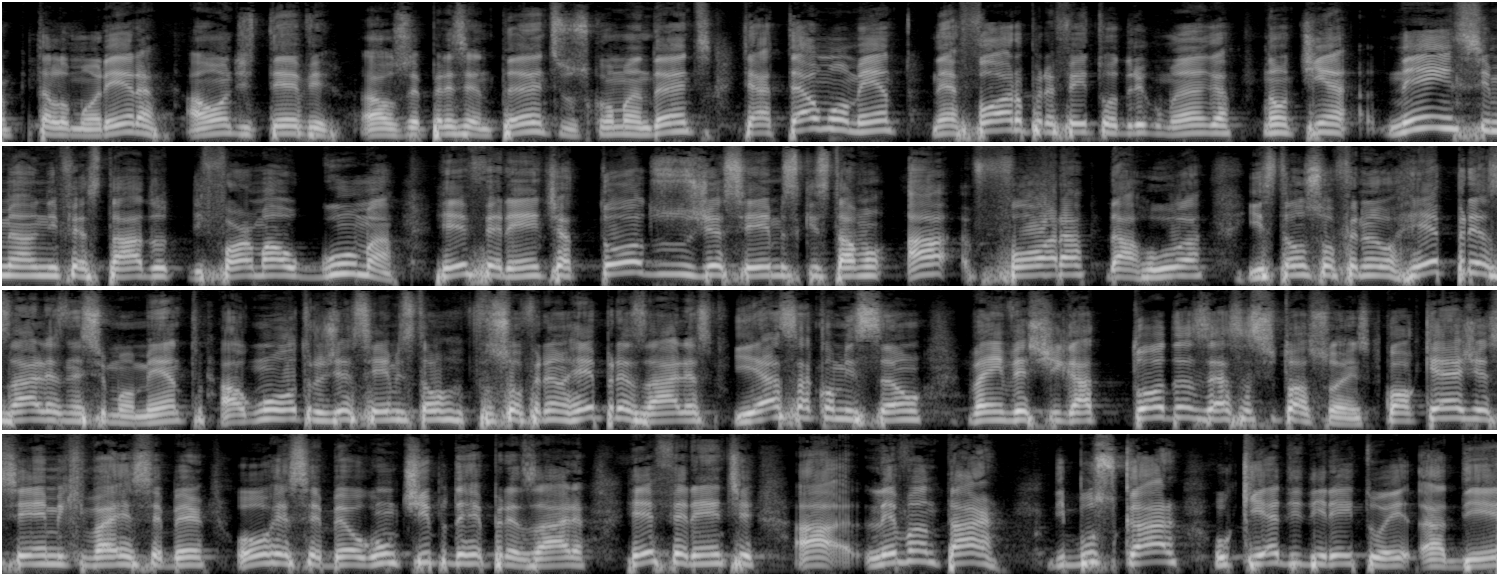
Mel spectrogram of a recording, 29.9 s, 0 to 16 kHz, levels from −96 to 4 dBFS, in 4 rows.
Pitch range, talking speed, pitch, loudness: 170-205 Hz, 160 wpm, 185 Hz, -26 LUFS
